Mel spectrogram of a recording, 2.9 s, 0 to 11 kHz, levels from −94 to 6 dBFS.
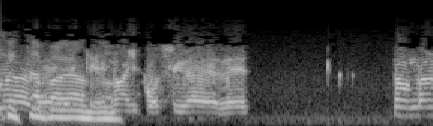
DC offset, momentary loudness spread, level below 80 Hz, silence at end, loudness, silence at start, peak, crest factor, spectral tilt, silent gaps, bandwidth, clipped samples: under 0.1%; 15 LU; -60 dBFS; 0 s; -19 LUFS; 0 s; -6 dBFS; 14 dB; -9 dB/octave; none; 5.6 kHz; under 0.1%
